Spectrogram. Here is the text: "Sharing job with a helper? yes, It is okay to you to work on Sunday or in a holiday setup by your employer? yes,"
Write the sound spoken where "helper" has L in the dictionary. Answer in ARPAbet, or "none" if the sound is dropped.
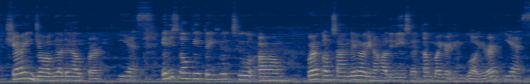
L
